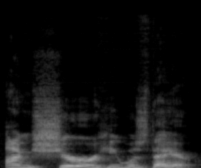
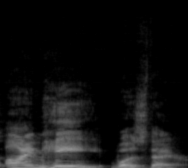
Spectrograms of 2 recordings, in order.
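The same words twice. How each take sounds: First: Correct sentence, slowly. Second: Slow, deliberate reading of the student's broken sentence; broken sentence read slowly. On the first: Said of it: "I knew it was supposed to be". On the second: Teacher reading a student's broken sentence to the class, slowly. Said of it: "what the student wrote was". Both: Shown as a demonstration.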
